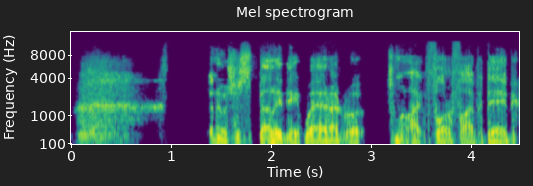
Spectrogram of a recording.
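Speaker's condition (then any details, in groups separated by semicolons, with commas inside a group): Vocal cord cancer, head and neck cancer, right vocal cord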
